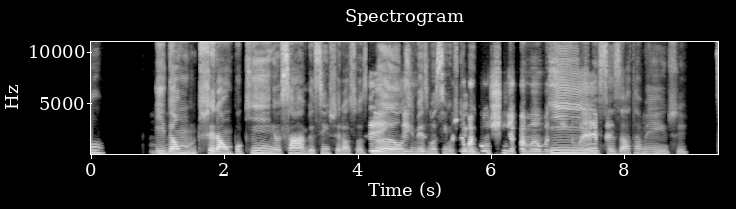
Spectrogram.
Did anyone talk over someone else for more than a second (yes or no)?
yes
